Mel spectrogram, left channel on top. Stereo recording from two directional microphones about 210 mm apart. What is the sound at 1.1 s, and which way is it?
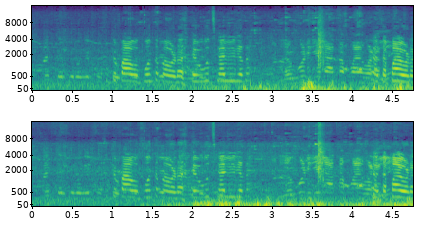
Speech, 40° left (ahead or behind).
